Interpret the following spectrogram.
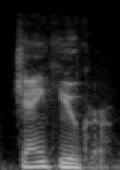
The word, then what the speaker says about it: Cenk Uygur: Cenk, this is pronounced like a J, Cenk, and then Uygur, Cenk Uygur.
